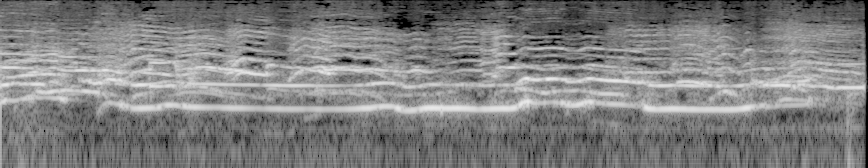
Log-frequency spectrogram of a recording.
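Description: An adult husky and a litter of husky puppies howling together: several overlapping, wavering howls, with one lower, steady held howl under the higher puppy voices. The chorus cuts off suddenly at the end.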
